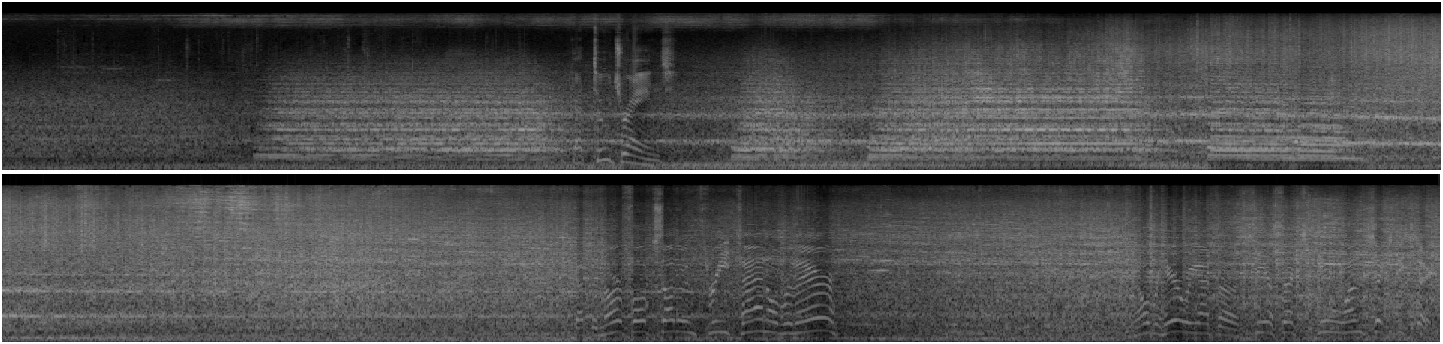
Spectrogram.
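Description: A freight train rumbles and clatters along the tracks.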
